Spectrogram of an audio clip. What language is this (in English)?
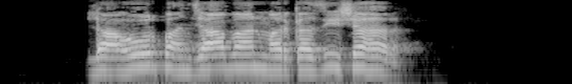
Yidgha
